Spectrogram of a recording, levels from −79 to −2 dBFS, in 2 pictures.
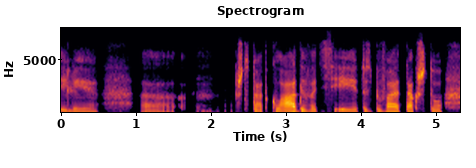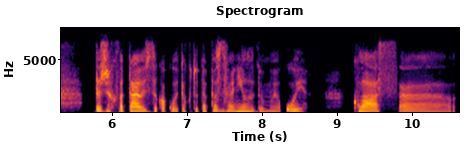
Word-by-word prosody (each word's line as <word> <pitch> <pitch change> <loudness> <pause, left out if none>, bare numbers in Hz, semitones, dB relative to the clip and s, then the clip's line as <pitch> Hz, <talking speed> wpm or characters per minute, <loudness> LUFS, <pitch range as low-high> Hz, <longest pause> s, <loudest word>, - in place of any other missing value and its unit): или, 165 -1 -5 0.6
э, - - -8 0.9
что-то 180 - 0
откладывать. 185 +3 +2
И, 175 -1 -3
то 190 - -6
есть 180 0 -13
бывает 200 +2 +1
так, 235 +1 +2
что 190 -2 +2 0.7
даже 195 -2 +5
хватаюсь 195 -1 +4
за 175 - -3
какое-то, 170 +1 -4
кто-то 205 -1 -5
позвонил, 180 +4 -1
я 175 - -6
думаю: 160 -1 -8
"Ой, 175 -6 0 0.6
класс!" 190 -4 +3
Э, 170 -2 -4
180 Hz, 120 wpm, -23 LUFS, 170-195 Hz, 0.9 s, даже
